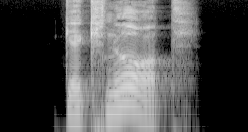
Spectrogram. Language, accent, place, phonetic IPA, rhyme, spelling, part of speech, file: German, Germany, Berlin, [ɡəˈknʊʁt], -ʊʁt, geknurrt, verb, De-geknurrt.ogg
- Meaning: past participle of knurren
